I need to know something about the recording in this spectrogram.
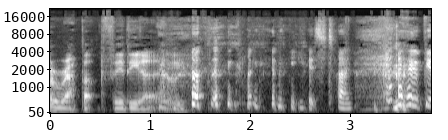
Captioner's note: laughing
